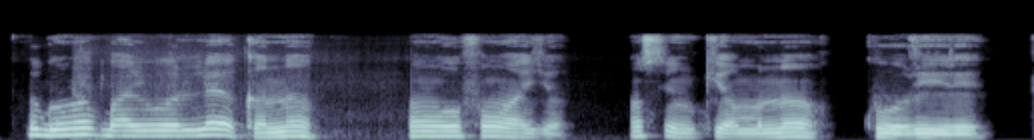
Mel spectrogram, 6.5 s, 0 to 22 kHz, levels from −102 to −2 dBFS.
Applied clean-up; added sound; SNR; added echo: neural separator model SepFormer DNS4.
